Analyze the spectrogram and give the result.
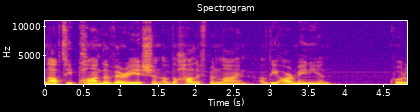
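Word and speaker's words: Khalifman: Halifman rhymes with on.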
